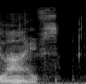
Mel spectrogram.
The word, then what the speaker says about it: lives: I've been sharing the daily lives，大家注意发音啊，是 life 的复数形式。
